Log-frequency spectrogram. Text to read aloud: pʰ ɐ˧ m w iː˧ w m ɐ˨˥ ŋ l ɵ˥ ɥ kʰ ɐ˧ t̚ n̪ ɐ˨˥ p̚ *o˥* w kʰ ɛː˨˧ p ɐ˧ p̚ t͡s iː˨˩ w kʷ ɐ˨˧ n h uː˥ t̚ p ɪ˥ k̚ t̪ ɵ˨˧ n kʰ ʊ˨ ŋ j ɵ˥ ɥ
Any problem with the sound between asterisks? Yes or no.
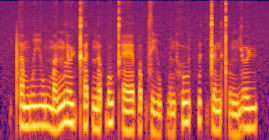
no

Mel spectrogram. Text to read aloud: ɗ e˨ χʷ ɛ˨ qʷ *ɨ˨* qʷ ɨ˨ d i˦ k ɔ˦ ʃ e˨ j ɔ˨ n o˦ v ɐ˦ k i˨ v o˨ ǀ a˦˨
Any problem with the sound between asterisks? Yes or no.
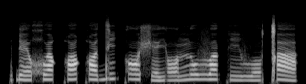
yes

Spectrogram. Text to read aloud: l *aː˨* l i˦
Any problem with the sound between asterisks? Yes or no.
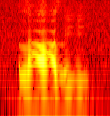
no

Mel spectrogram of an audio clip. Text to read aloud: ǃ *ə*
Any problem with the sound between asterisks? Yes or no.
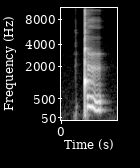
yes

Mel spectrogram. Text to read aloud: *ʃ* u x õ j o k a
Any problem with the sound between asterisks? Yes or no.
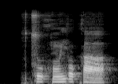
yes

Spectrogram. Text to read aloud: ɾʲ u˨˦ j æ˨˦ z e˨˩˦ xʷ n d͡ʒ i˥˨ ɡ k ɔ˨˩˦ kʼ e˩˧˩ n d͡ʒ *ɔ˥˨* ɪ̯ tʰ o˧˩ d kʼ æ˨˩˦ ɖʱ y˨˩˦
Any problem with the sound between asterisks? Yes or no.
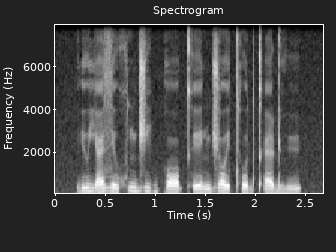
no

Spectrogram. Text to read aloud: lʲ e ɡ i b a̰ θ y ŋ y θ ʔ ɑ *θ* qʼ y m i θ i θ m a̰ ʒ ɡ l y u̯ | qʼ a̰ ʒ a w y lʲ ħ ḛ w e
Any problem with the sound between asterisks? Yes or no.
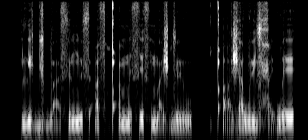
no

